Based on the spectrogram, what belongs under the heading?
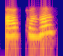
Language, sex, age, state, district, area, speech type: Urdu, female, 18-30, Bihar, Khagaria, rural, conversation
